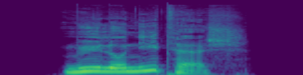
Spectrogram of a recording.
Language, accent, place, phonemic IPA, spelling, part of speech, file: German, Germany, Berlin, /myloˈniːtɪʃ/, mylonitisch, adjective, De-mylonitisch.ogg
- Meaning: mylonitic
